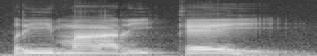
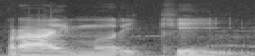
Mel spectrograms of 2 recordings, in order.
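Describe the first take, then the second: First: It is read letter by letter, as spelled. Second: It is said with English pronunciation. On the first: The speaker calls it wrong. "Anak-anak biasanya sering membacanya seperti itu" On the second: The speaker calls it right. "yang benar primary key"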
